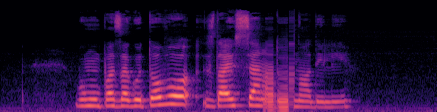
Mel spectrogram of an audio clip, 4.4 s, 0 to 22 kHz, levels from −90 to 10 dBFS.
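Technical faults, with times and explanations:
0.00–1.64 s, channel delay (comb filtering): One channel trails the other by only a few samples, roughly a tenth of a millisecond. When the two are summed to mono, the shared content cancels where the offset equals half a cycle, so the first notch falls somewhere around 5 kHz, with further notches evenly spaced above it. The speech sounds thin and phasey, with the upper presence region hollowed out, until the offset clears after 1.64 s.
2.63–2.94 s, robotic sound from repeated short buffers: For about 0.3 s the speech turns into a rigid, metallic buzz pitched at 93.8 Hz. It still follows the rough shape of the syllables. The likely cause is buffer starvation: a fragment of about 10.7 ms, the period of that buzz, is looped to fill gaps. Roughly two-thirds or more of the audio in this stretch is repeated material rather than new signal.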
